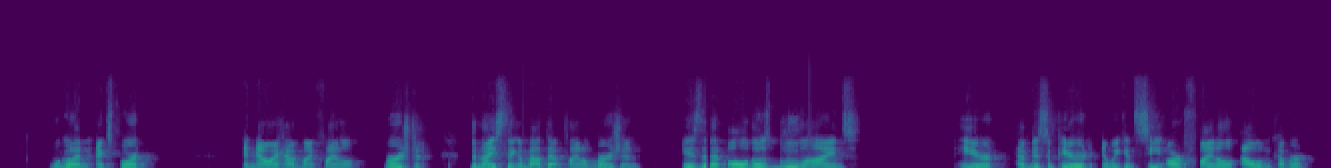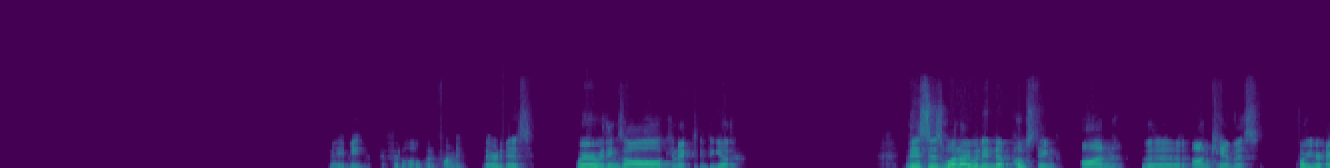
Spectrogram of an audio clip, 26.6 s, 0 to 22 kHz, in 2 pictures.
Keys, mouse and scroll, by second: 1.4 click, 4.6 click, 12.9 click, 13.1 click.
